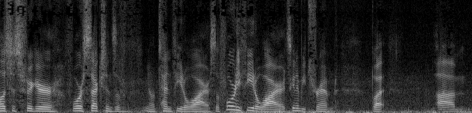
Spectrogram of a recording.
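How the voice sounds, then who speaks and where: A man giving a casual, off-the-cuff how-to explanation outdoors in an informal, rambling, halting way. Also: on the high side. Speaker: hobby radio vlogger. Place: outdoors among trees. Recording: outdoor handheld video with background noise.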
